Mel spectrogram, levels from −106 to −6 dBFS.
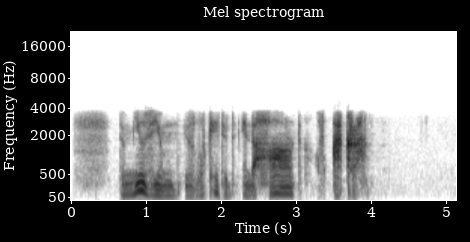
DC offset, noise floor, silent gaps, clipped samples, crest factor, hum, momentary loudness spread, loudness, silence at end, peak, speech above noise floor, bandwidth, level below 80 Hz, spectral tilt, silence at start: under 0.1%; -84 dBFS; none; under 0.1%; 26 dB; none; 22 LU; -26 LUFS; 1.2 s; -2 dBFS; 56 dB; 3.9 kHz; -58 dBFS; -3 dB/octave; 0.15 s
